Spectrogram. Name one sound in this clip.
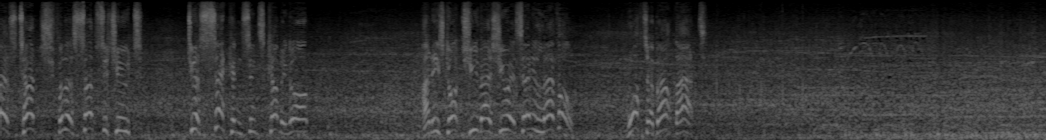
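Men shout excitedly in celebration.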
